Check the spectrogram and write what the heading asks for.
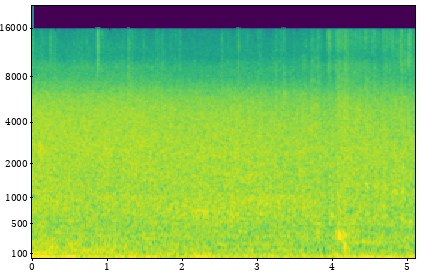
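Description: Steady rain falling on wet pavement, an even hiss, with one brief small sound about four seconds in.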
